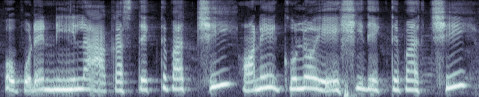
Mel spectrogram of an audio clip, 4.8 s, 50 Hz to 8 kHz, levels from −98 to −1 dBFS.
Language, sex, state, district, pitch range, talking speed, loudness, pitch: Bengali, female, West Bengal, Paschim Medinipur, 280-325 Hz, 125 wpm, -13 LUFS, 295 Hz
